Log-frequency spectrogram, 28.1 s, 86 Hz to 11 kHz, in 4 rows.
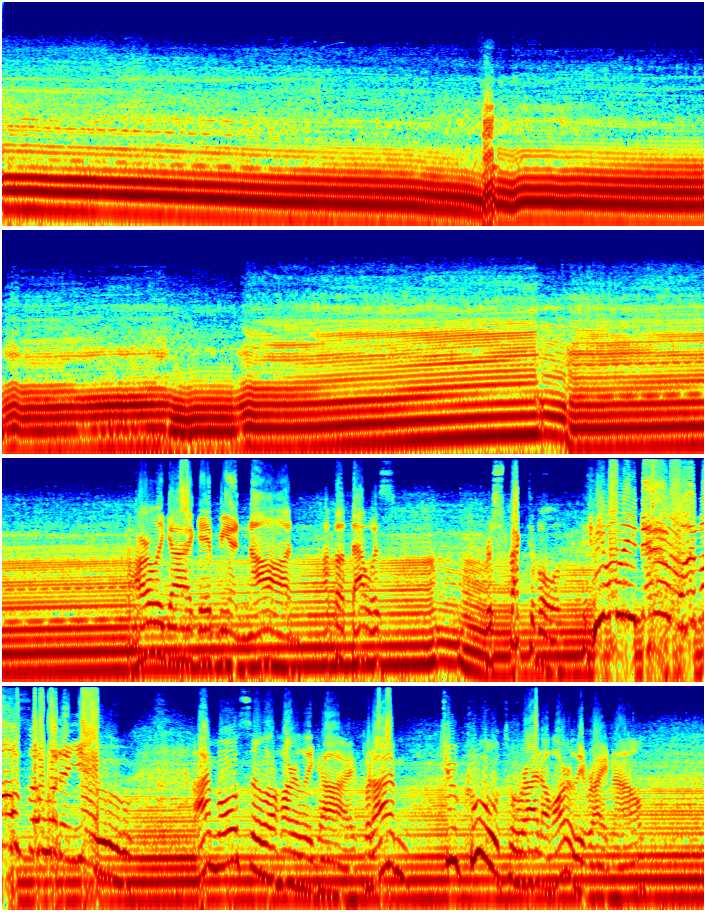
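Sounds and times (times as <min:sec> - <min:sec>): motorcycle engine running: 0:00.0 - 0:28.0.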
